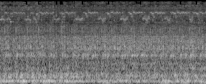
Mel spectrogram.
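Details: 2000 Ford Focus 1.6 petrol idling unevenly with a lumpy beat, missing on one cylinder that gets no spark; it loses power when revved. Plug leads are pulled in turn during diagnosis.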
